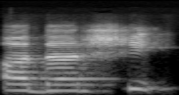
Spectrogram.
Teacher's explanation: रेफ और शकार के बीच में एक हल्के से स्वर का आगम हुआ है, वो हमें दिखलाई नहीं दे रहा है, हल्का सा स्वर है, अदर्शी अदर्शी। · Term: स्वर भक्ति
